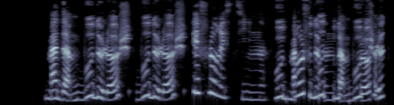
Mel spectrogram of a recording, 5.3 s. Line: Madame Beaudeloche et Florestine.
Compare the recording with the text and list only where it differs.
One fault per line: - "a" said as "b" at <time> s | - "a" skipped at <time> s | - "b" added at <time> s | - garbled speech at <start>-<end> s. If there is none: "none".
- "Beaudeloche" added at 1.8 s
- garbled speech at 3.7-5.1 s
